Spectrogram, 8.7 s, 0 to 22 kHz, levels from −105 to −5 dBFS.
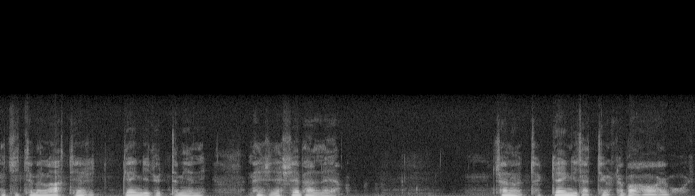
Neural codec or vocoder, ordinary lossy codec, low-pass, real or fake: none; none; none; real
